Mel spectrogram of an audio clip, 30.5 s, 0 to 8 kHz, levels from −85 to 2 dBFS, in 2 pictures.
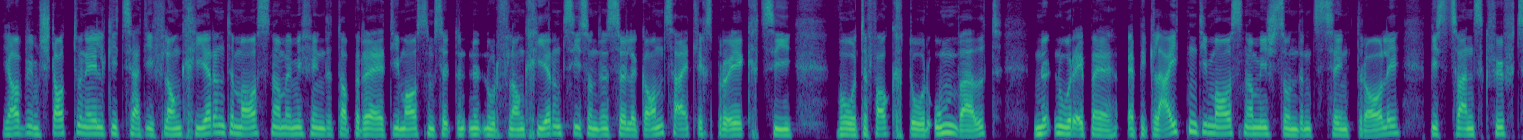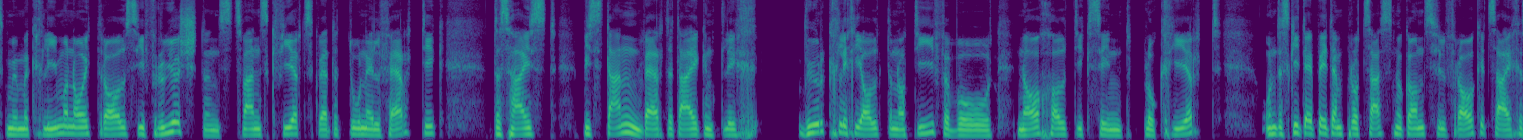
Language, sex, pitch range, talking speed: German, male, 125-145 Hz, 145 wpm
